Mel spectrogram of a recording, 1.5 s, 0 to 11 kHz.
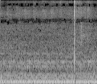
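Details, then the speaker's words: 1996 Chevy Silverado OBS V8, very cold, after cleaning the idle air control valve: deep, even rumble with steady pulses, no stumble or sag; cold engine running clean and healthy, hot-rod sound. "see it's super cold [Music] i think it sounds like a hot rod sound pretty good drives pretty good too"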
